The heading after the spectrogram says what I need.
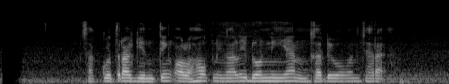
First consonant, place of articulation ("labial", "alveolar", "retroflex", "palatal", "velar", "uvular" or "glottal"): alveolar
